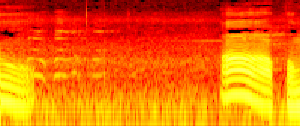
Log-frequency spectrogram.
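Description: A man's voice reciting slowly in Telugu, with long drawn-out syllables. One phrase ends just after the start, and after a pause of about a second the voice comes back.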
